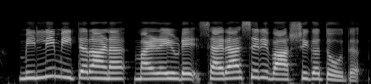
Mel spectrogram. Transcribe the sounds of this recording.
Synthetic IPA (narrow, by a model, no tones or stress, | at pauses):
milːimiːtːɐraːɳɨmɐɻɐjuɽe̞sɐɾaːsɐɾiʋaːrʂiɣɐt̪o̞ːt̪ɨ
